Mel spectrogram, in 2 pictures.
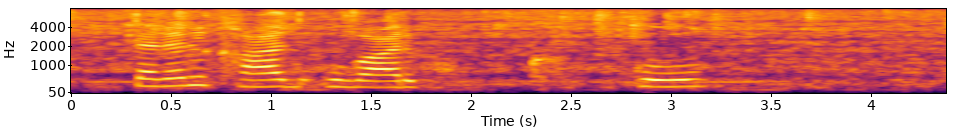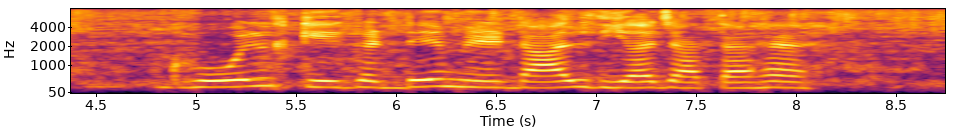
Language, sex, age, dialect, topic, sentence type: Hindi, female, 18-24, Marwari Dhudhari, agriculture, statement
